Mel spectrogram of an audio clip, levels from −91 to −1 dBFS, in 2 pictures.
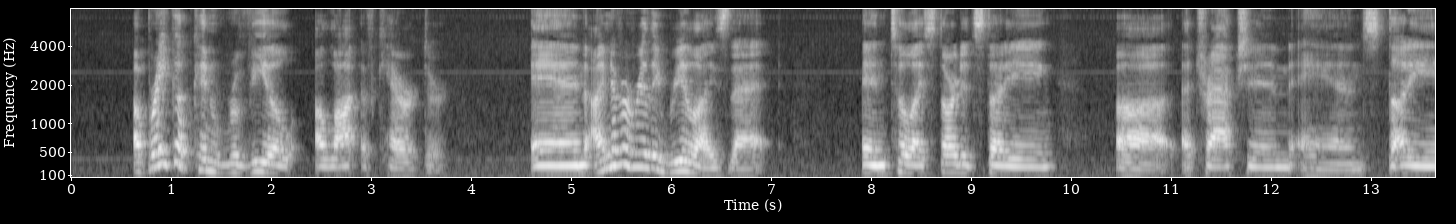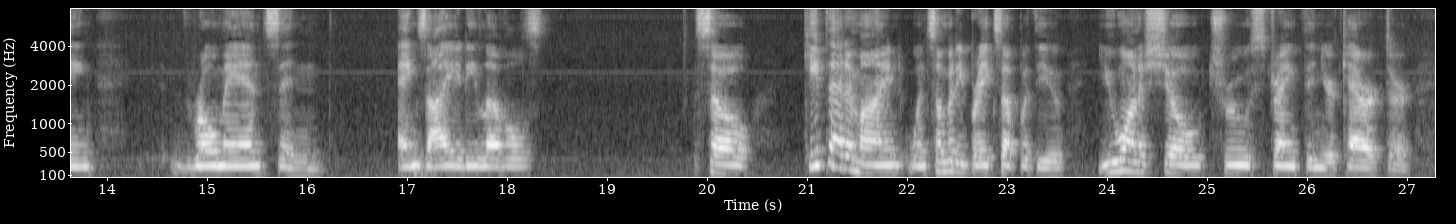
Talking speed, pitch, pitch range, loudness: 100 wpm, 135 Hz, 125-155 Hz, -14 LUFS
